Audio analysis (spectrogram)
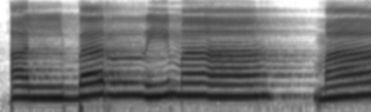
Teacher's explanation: karena ada Alif sebelumnya fathah maka mim dipanjangkan dua harakat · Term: Mad Thobi'i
